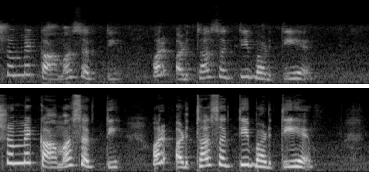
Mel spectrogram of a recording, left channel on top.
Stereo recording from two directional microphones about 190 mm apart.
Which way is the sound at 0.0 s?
55° right (ahead or behind).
